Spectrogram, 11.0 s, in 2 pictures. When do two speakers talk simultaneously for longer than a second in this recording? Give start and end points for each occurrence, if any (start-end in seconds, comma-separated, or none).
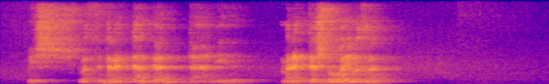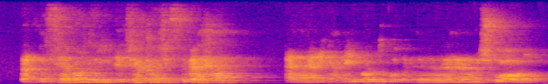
none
